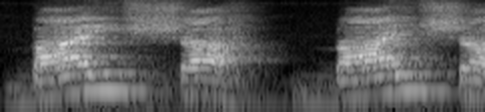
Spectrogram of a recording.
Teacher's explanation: Repara que o som do A sai um pouco mais forte que esse som do I · Repare que o som do A sai um pouco mais forte que esse som do I, né? Então a gente tem aqui mais uma vez a vogal, o som mais forte, e a semivogal, esse som um pouco mais fraco, tá? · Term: encontro vocálico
